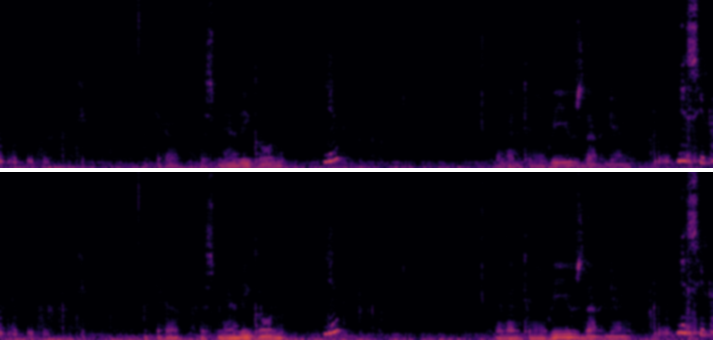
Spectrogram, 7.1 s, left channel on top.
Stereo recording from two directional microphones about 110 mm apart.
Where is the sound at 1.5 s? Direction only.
Centre (ahead or behind).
